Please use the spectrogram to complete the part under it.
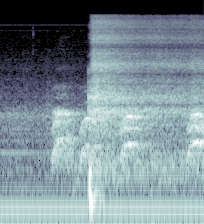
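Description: Dogs barking at home in a few short, fairly faint yips spread across the moment, over a steady low hum.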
